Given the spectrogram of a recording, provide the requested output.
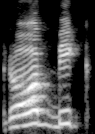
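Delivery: normal talking voice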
